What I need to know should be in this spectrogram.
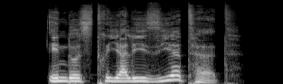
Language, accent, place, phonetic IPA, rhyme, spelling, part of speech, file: German, Germany, Berlin, [ɪndʊstʁialiˈziːɐ̯tət], -iːɐ̯tət, industrialisiertet, verb, De-industrialisiertet.ogg
- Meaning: inflection of industrialisieren: 1. second-person plural preterite 2. second-person plural subjunctive II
